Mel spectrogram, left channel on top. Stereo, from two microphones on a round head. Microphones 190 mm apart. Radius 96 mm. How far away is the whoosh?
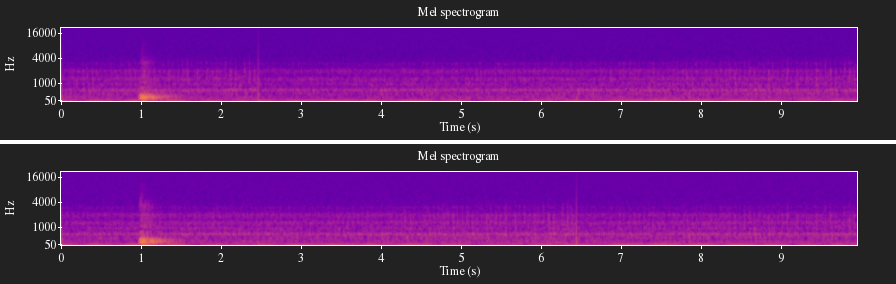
About 10 m.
